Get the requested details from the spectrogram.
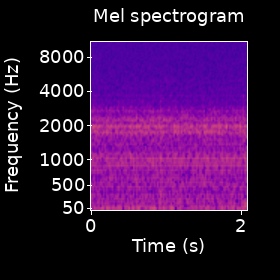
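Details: Viking EMU61 tube radio: steady low mains hum with static hiss from the speaker during troubleshooting; a signal tracer at the volume control shows no hum, so the hum is not in the radio output but enters the audio stage. Shielded audio wiring is suspected.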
